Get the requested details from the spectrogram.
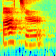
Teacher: الأمريكان عندهم شو يقولون هذه التاء يسووها مثل الد اللي هي شو يسموها فلاب تاء، تمام؟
